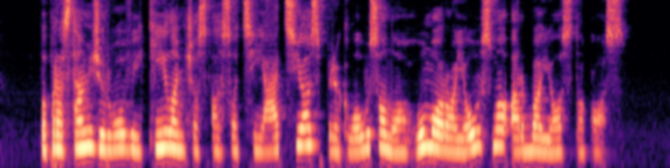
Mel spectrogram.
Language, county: Lithuanian, Klaipėda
